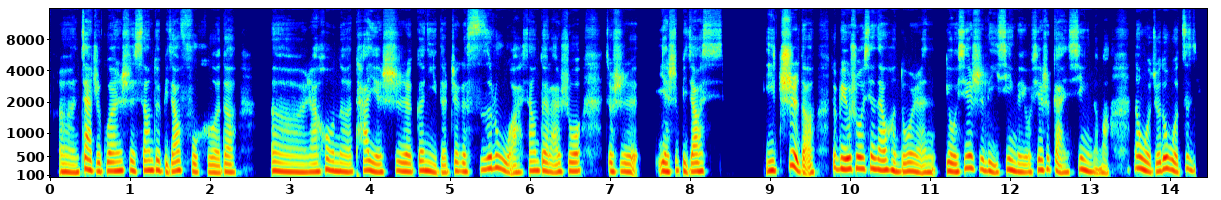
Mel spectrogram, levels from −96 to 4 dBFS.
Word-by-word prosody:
嗯， 165 -2 0
价 225 +5 +3
值 185 -2 -2
观 190 +2 +2
是 200 -1 -1
相 205 +3 +1
对 210 0 +2
比 170 - -5
较 185 +4 +1
符 190 -4 -4
合 160 -1 -4
的。 165 +1 -2 0.4
呃， 175 -3 +1
然 170 +1 0
后 215 +2 +1
呢， 180 -3 +1
他 205 +3 -3
也 170 -4 +2
是 185 0 -1
跟 200 +3 +1
你 180 -4 +1
的 155 0 -6
这 190 +4 -4
个 180 - 0
思 215 +7 -1
路 245 -4 0
啊， 160 0 -4
相 200 +4 -1
对 195 -2 0
来 165 0 -2
说 190 +1 0 0.3
就 185 - -1
是， 175 -1 -2 0.2
也 185 -1 +2
是 175 - -5
比 190 -2 -2
较 185 +2 +2
像 185 - -9 0.7
一 200 +1 +4
致 245 +6 +3
的。 160 0 -2 0.2
就 - - -5
比 235 - +3
如 230 - +8
说 240 +1 +3
现 240 +1 +1
在 220 - +3
有 210 - +4
很 200 -4 +2
多 180 +1 0
人， 165 0 -2
有 185 -2 +3
些 250 +9 +1
是 230 -3 -3
理 185 -5 0
性 195 +6 +1
的， 175 - +1
有 165 0 -2
些 195 +6 -1
是 225 +2 -2
感 180 -7 -3
性 185 +4 0
的 - - -5
嘛。 145 - -6 0.3
那 255 - -1
我 205 -6 +5
觉 180 +2 -1
得 240 - +6
我 205 -6 +2
自 235 +8 -7
己 200 - -5
185 Hz, 295 characters per minute, -17 LUFS, 170-205 Hz, 0.7 s, 如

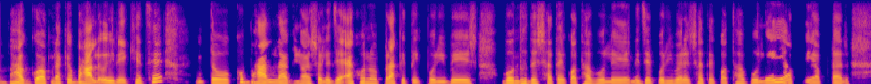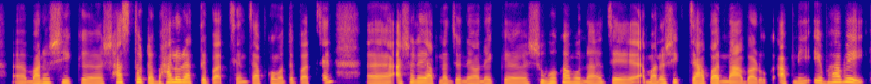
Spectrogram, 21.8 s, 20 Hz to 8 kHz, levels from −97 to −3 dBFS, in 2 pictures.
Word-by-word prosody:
ভাগ্য 180 -4 +3 0.2
আপনাকে 195 +3 -2 0.2
ভালোই 180 0 +6
রেখেছে। 200 - -2 0.7
তো 180 - +5 0.2
খুব 265 -2 -1
ভাল 195 +2 +7 0.2
লাগলো, 155 -5 -2
আসলে 155 0 -1
যে 170 - +4
এখনো 185 -1 -3
প্রাকৃতিক 160 -1 -1
পরিবেশ 155 0 +1 0.5
বন্ধুদের 170 -3 +2
সাথে 175 -2 -1
কথা 155 +3 -1
বলে, 155 -1 -1 0.2
নিজের 170 +1 -2
পরিবারের 170 -3 -1
সাথে 175 -2 -3
কথা 180 +4 -6
বলেই, 180 +9 +1 0.2
আপনি 160 -2 -11
আপনার 155 +1 -3 0.6
আ - - -3 0.2
মানসিক 185 +4 +1 0.2
আ - - -1 0.3
স্বাস্থ্যটা 235 -2 +3
ভালো 240 +1 +6
রাখতে 190 -6 +1
পারছেন, 145 +1 -1
চাপ 175 -1 0
কমাতে 155 -5 -3
পারছেন। 190 - -2 0.5
আ - - 0 0.3
আসলে 215 +4 -1
আপনার 165 0 -6
জন্য 165 -1 -3 0.2
অনেক 165 0 -4 0.2
আ - - -2 0.3
শুভকামনা, 205 -4 0 0.2
যে 180 - +1 0.4
মানসিক 170 +7 -1
চাপ 175 -3 +3
আর 170 - +4
না 150 - +6
বাড়ুক। 150 -1 -1 0.2
আপনি 180 +3 -7 0.2
এভাবেই 260 +5 +4
175 Hz, 135 wpm, -24 LUFS, 160-200 Hz, 0.7 s, ভাল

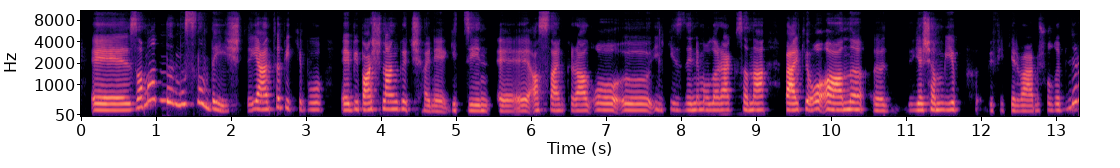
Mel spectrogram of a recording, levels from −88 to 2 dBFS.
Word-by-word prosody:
eee, 195 0 +5
zamanla 485 - -1 0.2
nasıl 390 - -1
değişti? 180 -4 -4
Yani, 225 0 +3
tabii 260 -3 -5
ki 225 -3 -13
bu, 215 0 -6 0.2
eee, 200 +1 +1
bir 225 -1 -5
başlangıç, 225 +2 +1
hani, 165 -2 -4
gittiğin, 180 -2 -4
eee, 170 0 -1
"Aslan 185 0 -1
Kral" 185 -1 0
o, 200 -1 -1
ııı, 195 -1 0
ilk 215 0 -12
izlenim 200 +1 -5
olarak 205 +1 -1
sana 205 0 +1 0.2
belki 205 +2 +6
o 235 - +3
anı, 215 0 +5
ııı, 180 -1 -3 0.2
yaşamayıp 205 +2 -1 0.3
bir 190 - -12
fikir 185 -2 -9
vermiş 175 +3 -2
olabilir 200 - -5
200 Hz, 140 wpm, -24 LUFS, 190-220 Hz, 0.3 s, belki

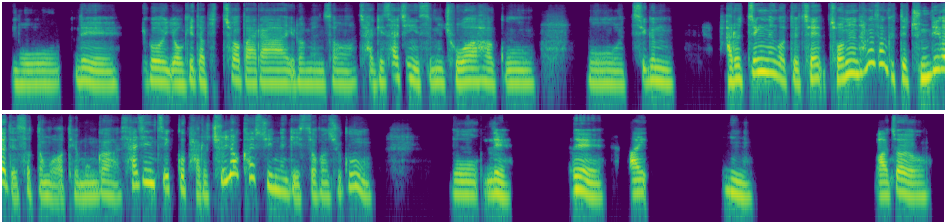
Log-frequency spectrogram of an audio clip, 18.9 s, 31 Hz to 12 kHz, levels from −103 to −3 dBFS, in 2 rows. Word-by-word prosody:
뭐 135 0 -4
네. 135 -4 -1 0.2
"이거 155 -3 +1
여기다 140 +2 0
붙여봐라." 145 0 -1
이러면서 140 0 -5
자기 135 +2 -4
사진 185 +2 -1
있으면 145 +1 -3
좋아하고 145 -2 -1 0.5
뭐 140 -1 -4
지금 150 -2 -1 0.5
바로 180 - +5
찍는 245 +6 +5
것들 160 -6 -1
제 180 +6 +4
저는 225 +7 +5
항상 405 - +3
그때 190 - 0
준비가 245 - +6
됐었던 140 - -5
것 125 - -4
같아요. 130 +2 -6
뭔가 135 0 -3
사진 260 - +2
찍고 195 -4 -1
바로 135 -4 -5
출력할 420 - +3
수 230 - -3
있는 185 -5 0
게 130 - -2
있어 125 +3 -3
가지고 135 - -4 0.8
뭐 145 -1 -1
네. 150 -3 +2 0.7
네. 150 -9 +5 0.2
아이 160 +1 +4 0.9
음. 140 -5 0 1.2
맞아요. 140 -1 +2
145 Hz, 260 characters per minute, -21 LUFS, 135-180 Hz, 1.2 s, 준비가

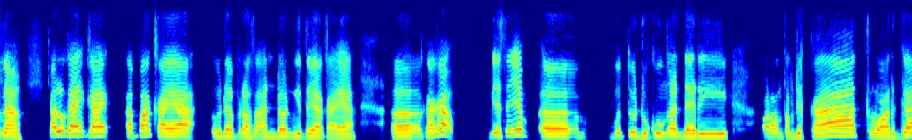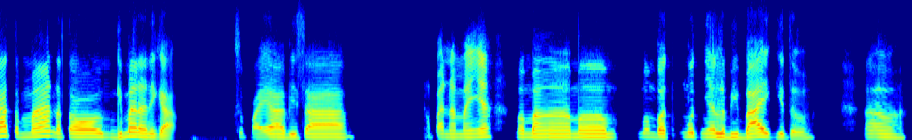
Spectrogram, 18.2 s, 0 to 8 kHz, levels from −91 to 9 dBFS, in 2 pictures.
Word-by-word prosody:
Nah 220 -2 +4 0.3
kalau 260 +2 +5
kayak 275 -1 +5
kayak 265 -1 +4 0.2
apa, 240 +5 +2
kayak 235 -4 +4 0.3
udah 215 -1 +1
perasaan 205 -1 -2
down 220 -1 +1
gitu 205 0 -2
ya 195 -1 +2
Kak 185 0 -1
ya, 190 0 0 0.4
eee, 215 0 +3
Kakak, 305 +8 +3 0.4
biasanya, 280 +9 0 0.2
eee, 230 -1 +4 0.4
butuh 225 +3 -2
dukungan 225 0 -1
dari, 205 0 +2 0.4
orang 220 +2 0
terdekat 235 +7 +4
keluarga, 215 +5 +2
teman 235 +4 -1
atau 210 0 +1
gimana 225 +1 +2
nih 200 - -5
Kak? - - -13 0.6
Supaya 190 -3 -2
bisa, 185 -1 -1 0.8
apa 190 - -8
namanya 195 +4 -3 0.3
mema 200 -1 -1
me 205 0 -1 0.5
membuat 210 -2 -3
mood-nya 210 -2 -3
lebih 200 -1 +2
baik 200 +3 +4
gitu? 175 +1 -10 0.6
Heeh, 190 -2 -7
210 Hz, 130 wpm, -22 LUFS, 200-230 Hz, 0.8 s, kalau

